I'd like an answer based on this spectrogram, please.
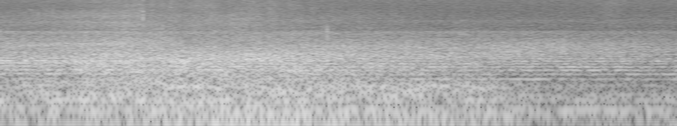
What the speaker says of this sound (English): Ryanair from Amsterdam there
